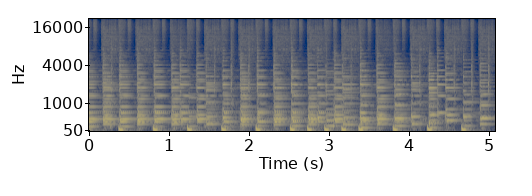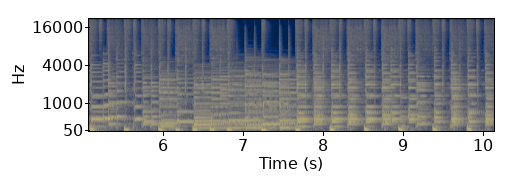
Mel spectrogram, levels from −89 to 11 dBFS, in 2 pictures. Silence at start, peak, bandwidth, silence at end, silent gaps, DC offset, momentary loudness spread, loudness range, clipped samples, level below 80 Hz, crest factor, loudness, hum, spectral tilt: 0 s; -2 dBFS; over 20 kHz; 0 s; none; under 0.1%; 3 LU; 1 LU; under 0.1%; -26 dBFS; 16 dB; -19 LUFS; none; -4.5 dB/octave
